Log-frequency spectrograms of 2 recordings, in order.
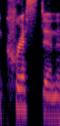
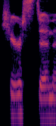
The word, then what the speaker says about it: Kirsten: at my name and they say Cristen instead of Kirsten and so how do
